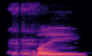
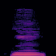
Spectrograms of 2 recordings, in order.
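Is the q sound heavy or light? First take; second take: heavy; light. First: The q sound is heavy and deep. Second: The q sound is light and thin. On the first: The speaker calls it right. "Kok itu kalau kasroh tetap dibaca tebal" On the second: The speaker calls it wrong. "Tidak boleh"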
